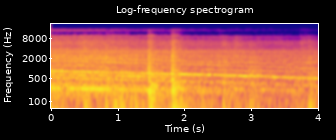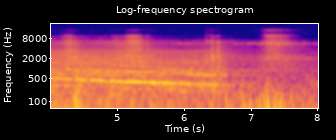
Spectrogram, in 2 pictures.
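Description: Hankyu electric train slowing beside the platform, its wheels knocking over rail joints a couple of times early on. Its motors give a whine that falls steadily in pitch and fades over about six seconds. A faint, thin high squeal starts near the end.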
